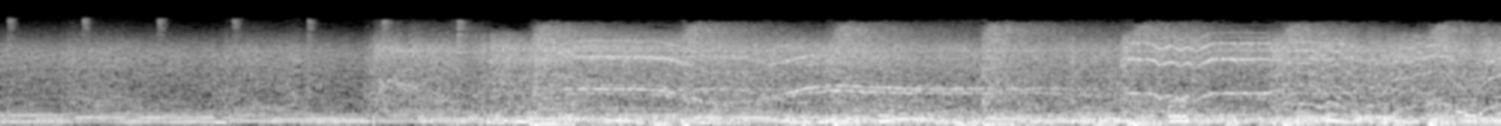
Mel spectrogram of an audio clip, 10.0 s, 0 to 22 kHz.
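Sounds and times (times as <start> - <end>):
electric guitar chords: 0.0 - 10.0
rising sweep: 3.3 - 9.3.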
